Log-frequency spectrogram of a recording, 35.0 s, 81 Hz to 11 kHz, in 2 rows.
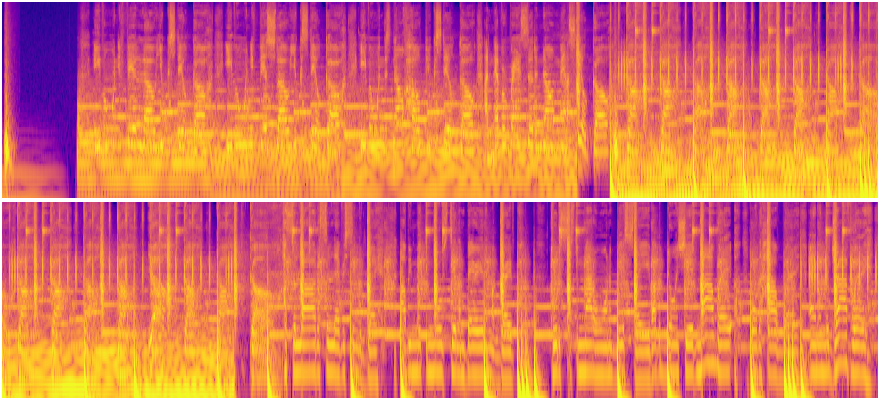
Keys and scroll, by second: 18.0 BackSpace, 18.6 BackSpace, 19.3 BackSpace, 21.3-23.4 typing, 24.0 ctrl+t, 32.8 ctrl+t, 34.0 Left, 34.2 Down.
